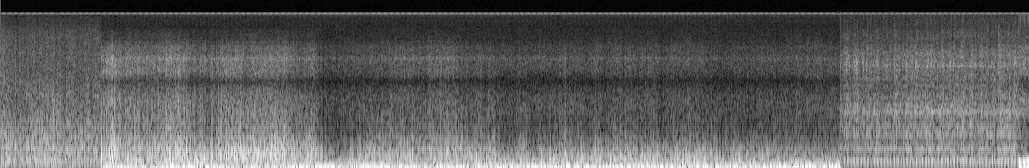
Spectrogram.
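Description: A small aircraft engine drones steadily close by.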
